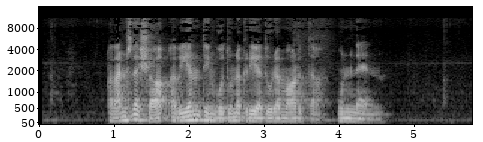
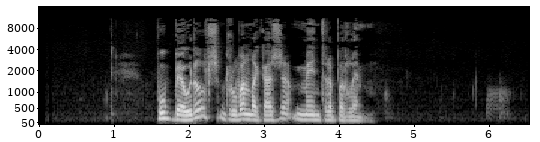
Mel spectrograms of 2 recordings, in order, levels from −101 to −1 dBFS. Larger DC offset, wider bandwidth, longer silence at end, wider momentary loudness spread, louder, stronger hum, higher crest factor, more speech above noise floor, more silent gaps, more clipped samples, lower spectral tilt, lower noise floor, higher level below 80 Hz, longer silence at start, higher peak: neither; about the same, 11.5 kHz vs 11 kHz; second, 1.25 s vs 2.2 s; first, 13 LU vs 10 LU; second, -26 LUFS vs -20 LUFS; neither; about the same, 22 dB vs 20 dB; second, 42 dB vs 57 dB; neither; neither; about the same, -5.5 dB/octave vs -6.5 dB/octave; second, -68 dBFS vs -77 dBFS; first, -56 dBFS vs -68 dBFS; second, 0.9 s vs 1.55 s; second, -6 dBFS vs -2 dBFS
